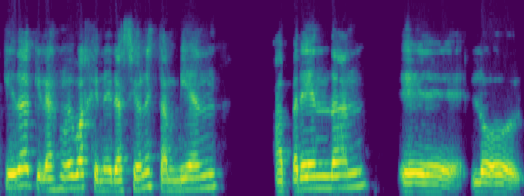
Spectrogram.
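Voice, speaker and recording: Her voice sits lowish and warm, though the audio loses its high frequencies. She is an Argentine woman researching radio drama, answering interview questions in Argentine Spanish in a chatty, explanatory way and regularly restarting sentences with new phrasing.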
